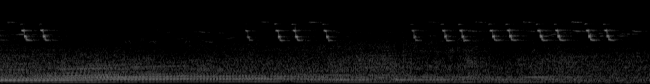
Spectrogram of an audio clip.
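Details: Rose-coloured starling recorded one morning in Bishopston, Bristol, late November 2014; high clipped chirps given in doubled notes and quick runs, faint against constant low background rumble.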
